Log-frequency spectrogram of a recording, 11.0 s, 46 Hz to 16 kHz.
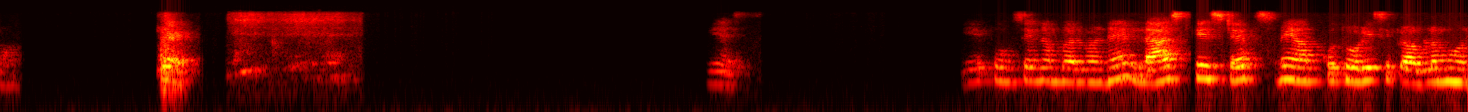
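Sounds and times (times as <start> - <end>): breathy exhaling: 1.7 - 2.7.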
